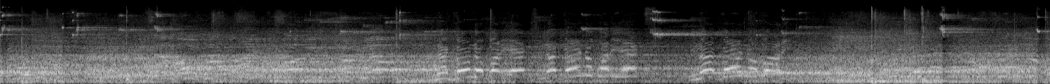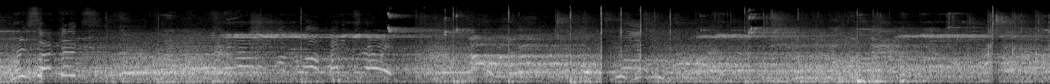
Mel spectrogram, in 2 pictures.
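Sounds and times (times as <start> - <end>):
sneaker squeaks: 0.0 - 1.8, 3.0 - 4.9, 5.7 - 10.7, 12.6 - 16.3, 17.1 - 21.0.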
